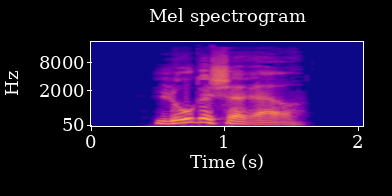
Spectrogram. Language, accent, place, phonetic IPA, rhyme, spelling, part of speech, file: German, Germany, Berlin, [ˈloːɡɪʃəʁɐ], -oːɡɪʃəʁɐ, logischerer, adjective, De-logischerer.ogg
- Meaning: inflection of logisch: 1. strong/mixed nominative masculine singular comparative degree 2. strong genitive/dative feminine singular comparative degree 3. strong genitive plural comparative degree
